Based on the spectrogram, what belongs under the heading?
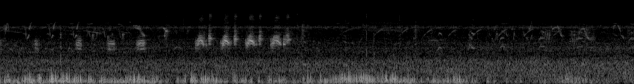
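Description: Small birds chirping and twittering, with a quick run of rapid chirps about two seconds in, over a steady low rumble.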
